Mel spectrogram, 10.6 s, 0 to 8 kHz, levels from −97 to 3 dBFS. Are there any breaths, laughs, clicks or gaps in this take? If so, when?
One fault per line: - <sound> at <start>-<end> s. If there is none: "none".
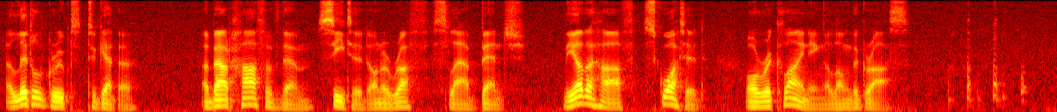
- laugh at 9.5-10.3 s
